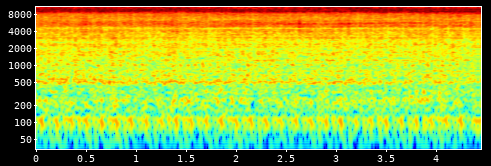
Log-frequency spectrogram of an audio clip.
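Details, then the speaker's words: Engine with lean codes at idle: steady high hiss that changes pitch slightly when the injector is wiggled and affects the engine; vacuum leak past the injector seals. "customer has some lean codes and we can hear a vacuum leak down here and as i wiggle this it changes pitch just a little bit"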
